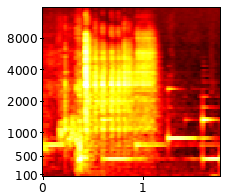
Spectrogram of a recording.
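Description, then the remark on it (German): A die is rolled again across a hard table surface during a game, clattering and tumbling in a quick burst of rattling knocks, then settles showing a two, followed by a couple of brief tonal pings. “Bitte einmal nochmal würfeln.”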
